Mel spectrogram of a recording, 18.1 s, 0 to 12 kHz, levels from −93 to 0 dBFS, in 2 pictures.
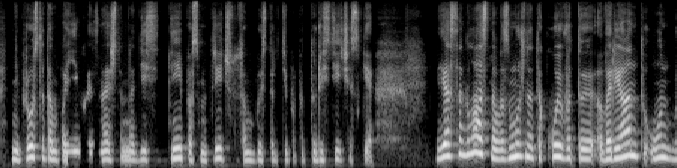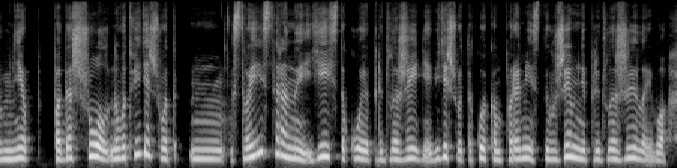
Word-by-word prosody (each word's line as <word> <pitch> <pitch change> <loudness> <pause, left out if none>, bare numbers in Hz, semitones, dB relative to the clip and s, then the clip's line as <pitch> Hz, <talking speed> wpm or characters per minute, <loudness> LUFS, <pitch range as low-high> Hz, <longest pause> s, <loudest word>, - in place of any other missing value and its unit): Не 175 -2 +2
просто 215 +4 +3
там 185 -2 +2
поехать, 335 - -3
знаешь 170 0 -1
там - - -5
на - - -1
10 170 +1 -7
дней 200 +2 +5
посмотреть, 165 +2 -3
что - - -11
там 155 0 -4
быстро, 160 -1 -7
типа 155 +1 -14
по-туристически. 165 +1 -7 0.8
Я 235 +5 +6
согласна, 285 -2 +3
возможно 220 +5 +4
такой 210 +3 +3
вот, 200 0 -4
э, 190 -2 +2
вариант 220 +9 +5
он 205 +1 +1
бы 175 - -4
мне 185 +2 +1
п 195 - -26 0.3
подошёл. 205 +2 +3
Но 190 +1 +1
вот 215 +1 -3
видишь 280 -2 -1
вот, 190 -2 -5
м, 185 -1 -3
с - - -5
твоей 230 +11 +3
стороны 240 - +1
есть 230 +6 0
такое 195 -3 -1
предложение, 175 +2 -4
видишь 215 +5 -2
вот 175 -1 -6
такой 180 +4 -2
компромисс, 185 +2 -2
ты 190 0 -4
уже 180 +6 +1
мне 195 -5 +1
предложила 180 +2 -3
его, 80 -1 -4
190 Hz, 155 wpm, -20 LUFS, 175-215 Hz, 0.8 s, Я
